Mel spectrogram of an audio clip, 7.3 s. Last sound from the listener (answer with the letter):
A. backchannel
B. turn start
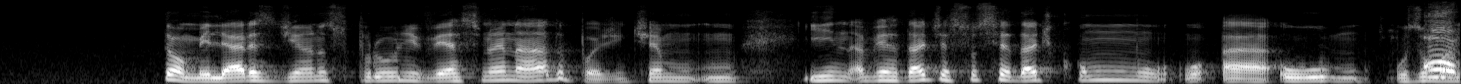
B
